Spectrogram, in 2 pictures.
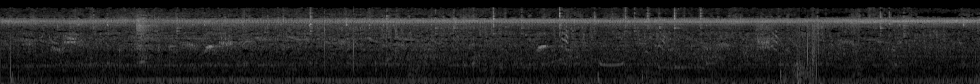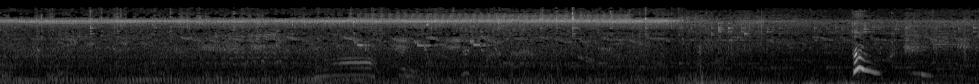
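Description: Faint rural outdoor ambience: a steady high-pitched insect drone that stops a few seconds before the end, occasional short bird chirps, and one louder falling call about a second before the end.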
